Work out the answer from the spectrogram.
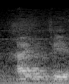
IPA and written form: ˈʌɪʔi (80)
